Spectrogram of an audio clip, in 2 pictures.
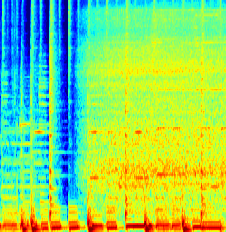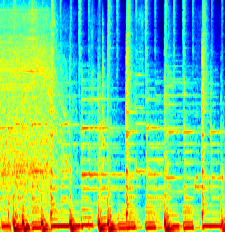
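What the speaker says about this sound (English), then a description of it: "Mike was cutting out this piece of trim" A power tool, likely a saw, cuts a piece of wood trim in a camper van, a loud steady whine with brief pauses and rhythmic low knocking throughout.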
